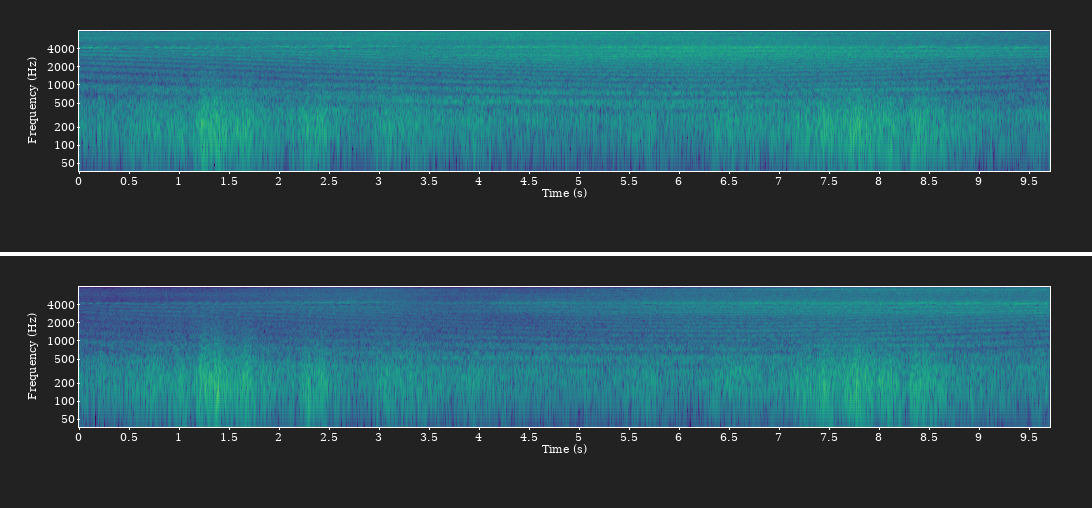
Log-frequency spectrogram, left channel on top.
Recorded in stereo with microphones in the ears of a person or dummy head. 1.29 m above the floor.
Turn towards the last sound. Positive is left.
turn(degrees=-5)  # may be behind; listen again after turning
